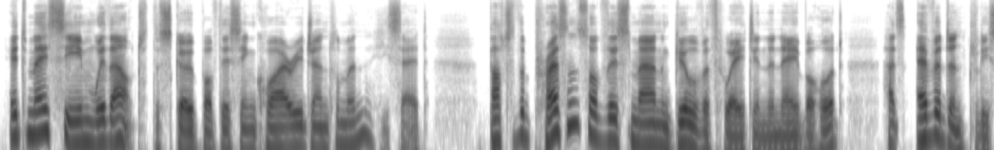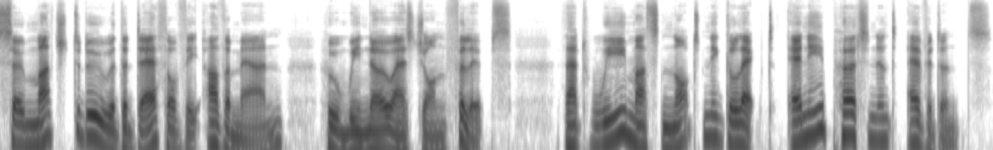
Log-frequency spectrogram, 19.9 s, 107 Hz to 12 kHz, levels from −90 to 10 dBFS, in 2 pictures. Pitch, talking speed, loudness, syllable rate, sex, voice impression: 120 Hz, 150 wpm, -22 LUFS, 4.3 syllables/s, male, masculine, adult-like, tensed, clear, fluent, intellectual, sincere, slightly mature, slightly elegant, wild, slightly strict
